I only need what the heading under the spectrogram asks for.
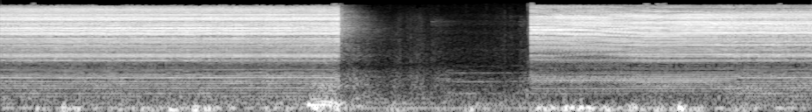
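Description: A tattoo machine at a tattoo artist's buzzes steadily with a bright, whining electric drone, cuts out for about a second, then starts up again at the same loud, even pitch.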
